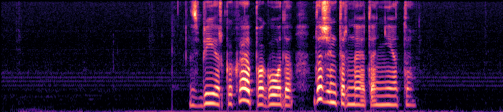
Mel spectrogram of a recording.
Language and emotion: Russian, sad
